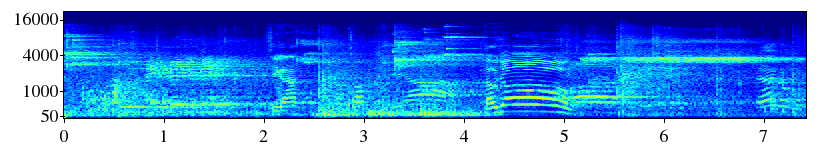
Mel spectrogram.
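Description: A basketball bounces on the floor with echoing thuds.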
